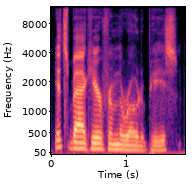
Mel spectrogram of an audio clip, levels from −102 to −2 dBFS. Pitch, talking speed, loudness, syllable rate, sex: 115 Hz, 270 wpm, -17 LUFS, 6.2 syllables/s, male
